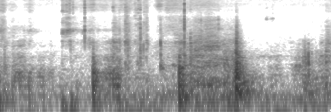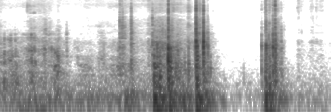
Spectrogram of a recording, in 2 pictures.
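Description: Irregular clicks, knocks and handling rustle of an animal hair clipper's detachable blade being taken off and a new one fitted, with the clipper motor not running. The loudest knocks come in a cluster near the end.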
